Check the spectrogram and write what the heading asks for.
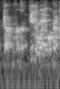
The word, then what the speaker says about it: Derenberger: I thought it was Durenberger, but I did hear, I think in the interview that we're going to have some excerpts from tonight, I heard it pronounced Dernberger. It's spelled like it's Derenberg. It is spelled Derenberger, but I think it's Dernberger.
